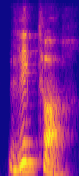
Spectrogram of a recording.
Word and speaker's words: Victoire: How do you pronounce that, Victor? Victoire.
